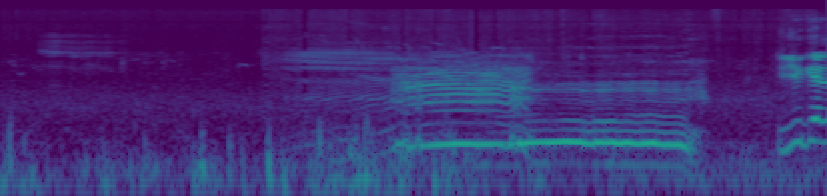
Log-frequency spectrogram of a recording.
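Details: Dexter cattle in the early morning, bored of their grazing and calling for fresh grass; a long, steady low moo held for about two seconds, with other distant moos and a person's voice nearby.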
